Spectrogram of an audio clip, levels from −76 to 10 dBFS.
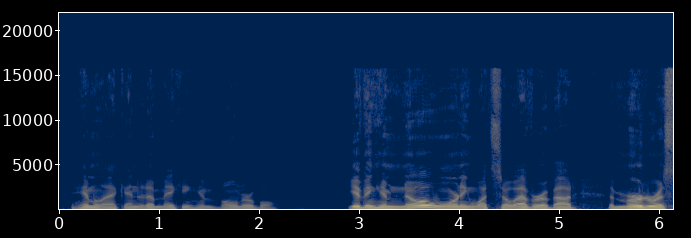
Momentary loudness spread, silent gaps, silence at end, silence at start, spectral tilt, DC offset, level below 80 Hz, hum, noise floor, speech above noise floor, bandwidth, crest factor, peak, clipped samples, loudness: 18 LU; none; 0 s; 0.1 s; -8 dB/octave; under 0.1%; -64 dBFS; none; -74 dBFS; 51 dB; 16 kHz; 20 dB; -4 dBFS; under 0.1%; -23 LUFS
